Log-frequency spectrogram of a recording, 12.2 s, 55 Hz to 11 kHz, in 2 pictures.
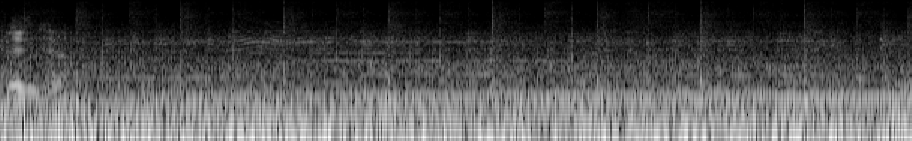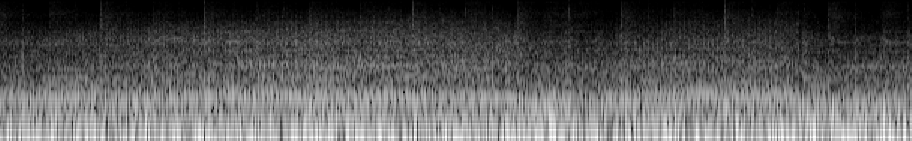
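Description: BMW R1100GS boxer-twin engine pulling on the throttle, its pitch rising steadily for several seconds, then dropping at a gear change about ten seconds in and climbing again. Background music with a steady beat plays throughout.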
